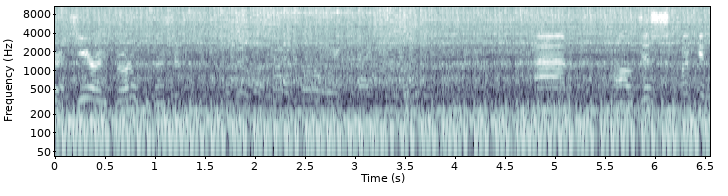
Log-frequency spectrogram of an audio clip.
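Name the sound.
Harley-Davidson Dyna motorcycle engine idling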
